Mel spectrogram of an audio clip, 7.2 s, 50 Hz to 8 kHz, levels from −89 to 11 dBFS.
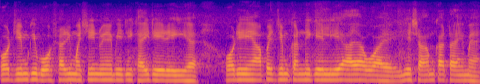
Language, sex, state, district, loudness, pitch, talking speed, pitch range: Hindi, male, Haryana, Rohtak, -15 LUFS, 150 Hz, 225 wpm, 145-155 Hz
